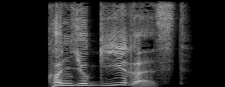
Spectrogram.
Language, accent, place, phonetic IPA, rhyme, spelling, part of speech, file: German, Germany, Berlin, [kɔnjuˈɡiːʁəst], -iːʁəst, konjugierest, verb, De-konjugierest.ogg
- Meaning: second-person singular subjunctive I of konjugieren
